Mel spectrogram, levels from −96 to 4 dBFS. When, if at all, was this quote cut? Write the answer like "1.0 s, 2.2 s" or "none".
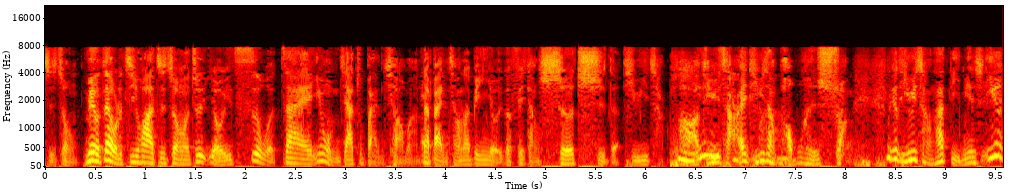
3.8 s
